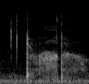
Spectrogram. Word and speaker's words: Toronto: else you guys um Toronto oh we don't say the second T they pronounce it Toronto wait so it's a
